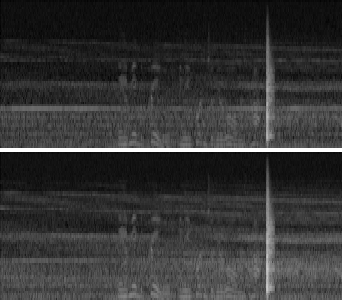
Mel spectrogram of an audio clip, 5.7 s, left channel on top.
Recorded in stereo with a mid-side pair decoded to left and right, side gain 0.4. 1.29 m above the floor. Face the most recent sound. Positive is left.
turn(degrees=-60)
